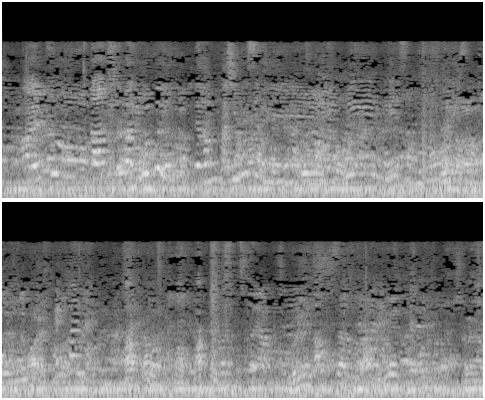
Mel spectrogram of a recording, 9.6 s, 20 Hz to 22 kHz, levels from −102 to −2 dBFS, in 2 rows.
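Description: Throughout, the sound is hissy and grainy, with roughened tones and smeared attacks, likely from heavy Vorbis compression at a low bitrate, around 30 kbps. Treble detail turns into noise, and a spectrogram shows nothing above 10.6 kHz, with speckled, patchy energy just below that ceiling.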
